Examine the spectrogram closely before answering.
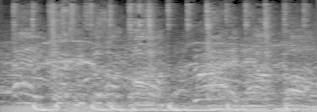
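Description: A packed crowd cheers and shouts loudly over booming bass-heavy music, the dense roar of voices continuous throughout, at the Fortune Sound Club nightclub in Vancouver on a Friday night as a rapper makes a surprise appearance and performs two songs.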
